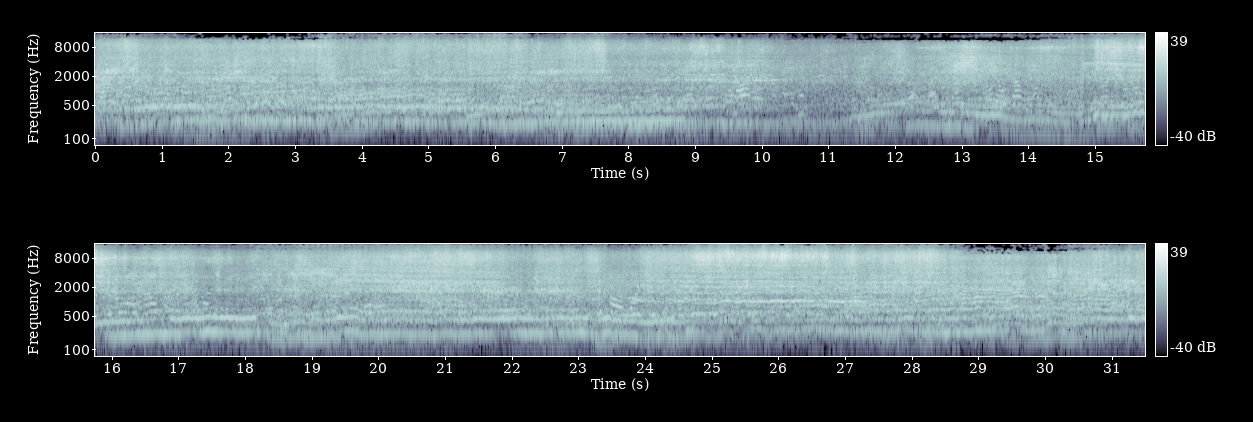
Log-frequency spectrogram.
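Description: Several dirt-track race car engines revving at once as the cars race past, their pitches rising and falling as they accelerate and shift. The sound drops for a moment about ten seconds in, then builds again.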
